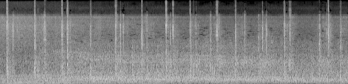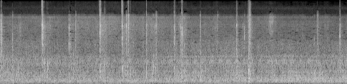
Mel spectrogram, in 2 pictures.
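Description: A car engine rumbles as a car approaches slowly.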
